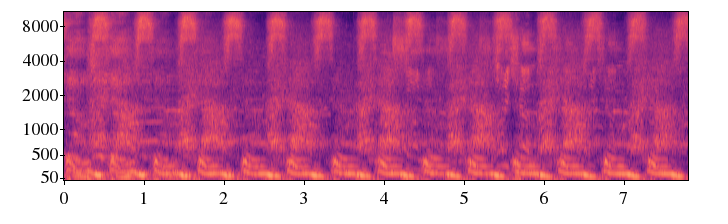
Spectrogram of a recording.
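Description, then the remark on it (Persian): A crowd shouts the war cry 'Heyda' in unison, the same short phrase repeated rhythmically about every half second, loud, with no pauses throughout. “اینجا باید اینو فریاد بزنید هیدا”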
